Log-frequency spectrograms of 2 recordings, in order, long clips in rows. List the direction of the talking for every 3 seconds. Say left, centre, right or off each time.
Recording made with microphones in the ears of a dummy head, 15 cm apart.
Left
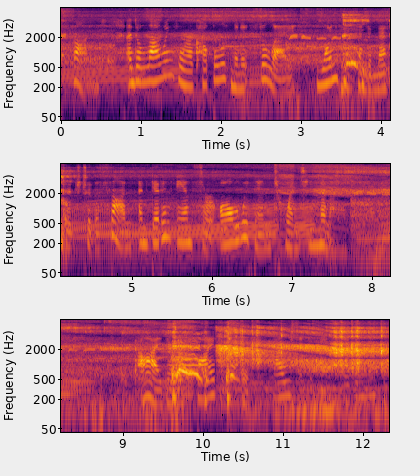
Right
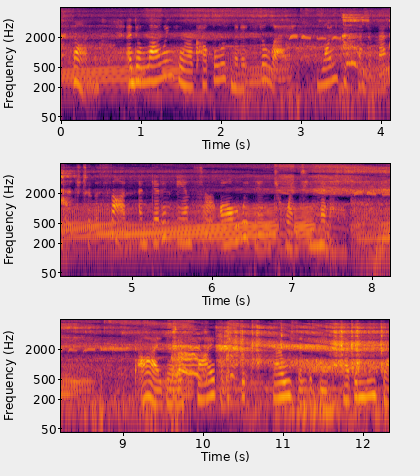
centre, centre, centre, right.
